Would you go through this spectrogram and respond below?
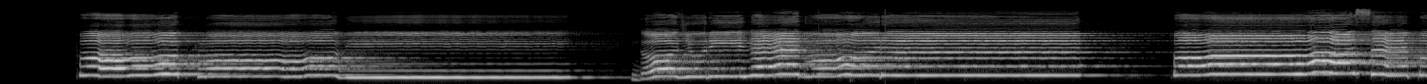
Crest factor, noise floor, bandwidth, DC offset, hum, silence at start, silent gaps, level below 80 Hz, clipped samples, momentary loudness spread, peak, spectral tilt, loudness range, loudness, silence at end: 16 dB; -49 dBFS; 14 kHz; under 0.1%; 50 Hz at -75 dBFS; 0.8 s; none; -84 dBFS; under 0.1%; 10 LU; -4 dBFS; 0 dB/octave; 6 LU; -18 LUFS; 0 s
